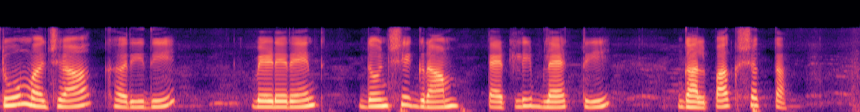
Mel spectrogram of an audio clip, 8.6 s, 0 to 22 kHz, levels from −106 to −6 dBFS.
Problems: constant background noise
